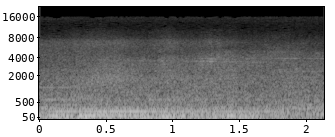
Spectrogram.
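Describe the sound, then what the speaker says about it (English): A fixed-wing aeroplane flies low overhead on approach, with a steady, loud engine roar and low rumble holding throughout. "the aeroplanes open their undercarriage around about now"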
